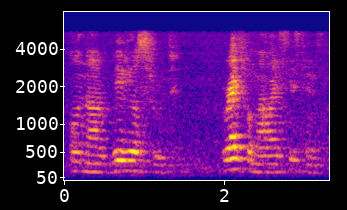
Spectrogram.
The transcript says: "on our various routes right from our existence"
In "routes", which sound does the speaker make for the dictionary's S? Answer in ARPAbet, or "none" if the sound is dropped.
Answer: none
